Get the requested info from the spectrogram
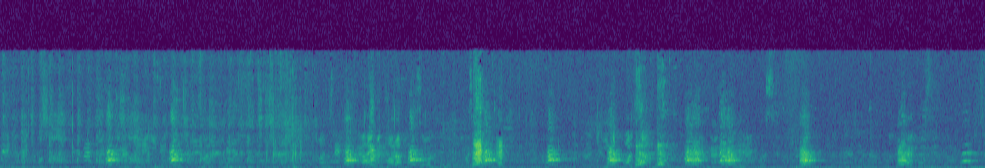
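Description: A dog barking repeatedly while running an agility course: a dozen or so short, sharp barks spread through, the loudest about seven seconds in.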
